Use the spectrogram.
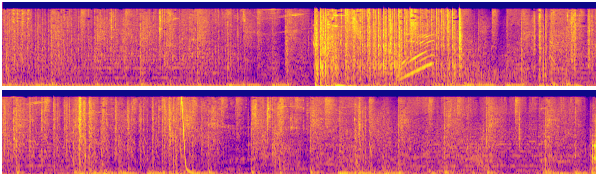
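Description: Gunfire aimed at a sniper in the video game Suicide Squad: Kill the Justice League, with rapid bursts of shots and a loud blast amid dense, chaotic combat noise, sustained and close throughout.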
